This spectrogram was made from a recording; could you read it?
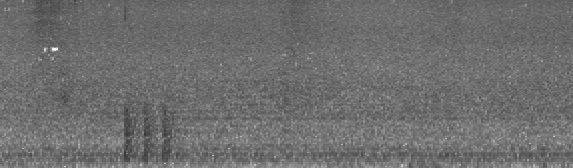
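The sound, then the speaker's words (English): A quick cluster of three or so knocks, fairly soft and close together, rising briefly above a constant background hiss. No voices are heard. “You just hear a knock.”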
